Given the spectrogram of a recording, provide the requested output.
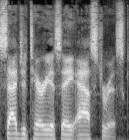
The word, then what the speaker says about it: Sagittarius A*: At its center, about 26,000 light-years from Earth, lies Sagittarius A*, pronounced A-star.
